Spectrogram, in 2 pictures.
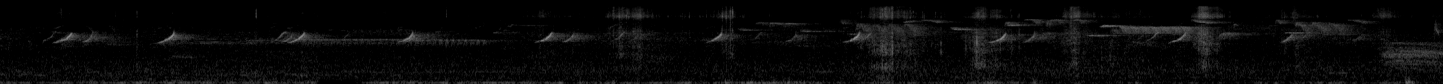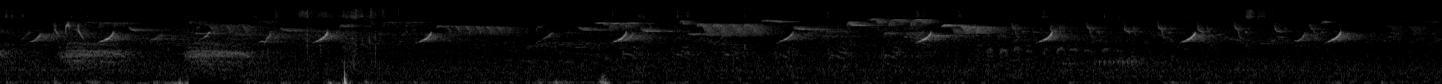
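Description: Birds calling outdoors: one bird repeats a short, sharp rising chirp about once a second, with other birds twittering higher in the middle stretch. Faint crackles of dry leaves underfoot come and go.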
